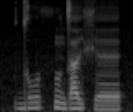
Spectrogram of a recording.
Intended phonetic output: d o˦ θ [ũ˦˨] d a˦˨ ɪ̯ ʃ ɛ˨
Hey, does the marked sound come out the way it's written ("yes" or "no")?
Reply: yes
